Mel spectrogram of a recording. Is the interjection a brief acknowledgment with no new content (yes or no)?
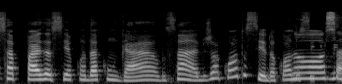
yes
